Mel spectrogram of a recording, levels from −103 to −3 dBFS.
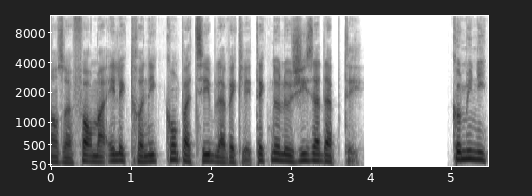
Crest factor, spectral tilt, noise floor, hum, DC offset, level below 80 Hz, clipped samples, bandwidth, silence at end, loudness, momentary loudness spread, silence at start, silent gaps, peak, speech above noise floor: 16 dB; -6.5 dB/octave; under -90 dBFS; none; under 0.1%; -52 dBFS; under 0.1%; 12 kHz; 0 s; -20 LUFS; 6 LU; 0 s; 3.91-4.91 s; -4 dBFS; over 71 dB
